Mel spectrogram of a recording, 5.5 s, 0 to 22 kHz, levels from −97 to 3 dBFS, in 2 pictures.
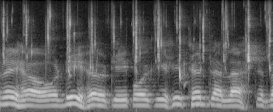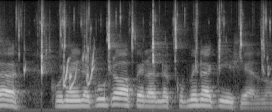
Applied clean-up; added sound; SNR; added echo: none; Drip; 5 dB; none.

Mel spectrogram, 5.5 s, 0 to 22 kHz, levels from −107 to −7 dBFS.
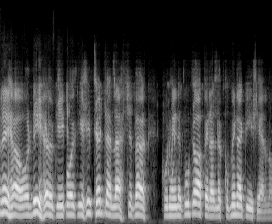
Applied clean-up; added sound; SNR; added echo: neural mask model DeepFilterNet 3.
